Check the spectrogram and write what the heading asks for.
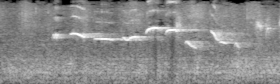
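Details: Kacer, or oriental magpie-robin, in a tutoring song for other birds: a long, gently falling whistle, then a higher whistled note and a quick downward-sliding flourish, all bright and clear over light background hiss.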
